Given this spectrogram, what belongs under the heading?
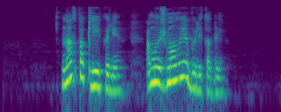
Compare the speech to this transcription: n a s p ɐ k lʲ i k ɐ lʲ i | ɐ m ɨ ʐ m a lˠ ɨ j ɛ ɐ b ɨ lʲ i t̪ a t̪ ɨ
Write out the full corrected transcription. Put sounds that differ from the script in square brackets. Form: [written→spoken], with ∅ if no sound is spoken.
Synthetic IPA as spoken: n a s p [ɐ→a] k lʲ i k ɐ lʲ i | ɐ m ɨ ʐ m a lˠ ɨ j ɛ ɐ b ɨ lʲ i t̪ a [t̪→d̪] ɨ

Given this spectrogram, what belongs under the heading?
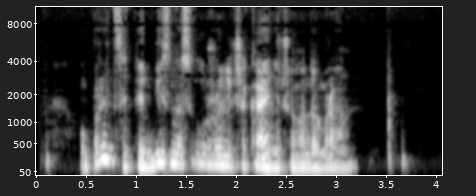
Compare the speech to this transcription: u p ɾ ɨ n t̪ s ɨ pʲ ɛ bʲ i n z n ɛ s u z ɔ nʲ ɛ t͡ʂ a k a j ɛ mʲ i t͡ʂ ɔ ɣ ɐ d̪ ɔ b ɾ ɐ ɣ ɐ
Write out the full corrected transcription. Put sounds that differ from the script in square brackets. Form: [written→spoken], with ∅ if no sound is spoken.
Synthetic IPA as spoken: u p ɾ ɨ n t̪ s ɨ pʲ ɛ bʲ i [n→∅] z n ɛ s u [z→ʐ] ɔ nʲ ɛ t͡ʂ a k a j ɛ [mʲ→nʲ] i t͡ʂ ɔ ɣ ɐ d̪ ɔ b ɾ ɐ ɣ ɐ

